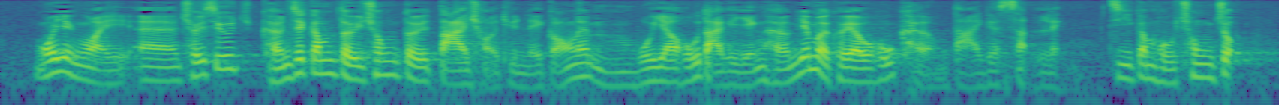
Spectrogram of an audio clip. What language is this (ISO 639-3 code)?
yue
